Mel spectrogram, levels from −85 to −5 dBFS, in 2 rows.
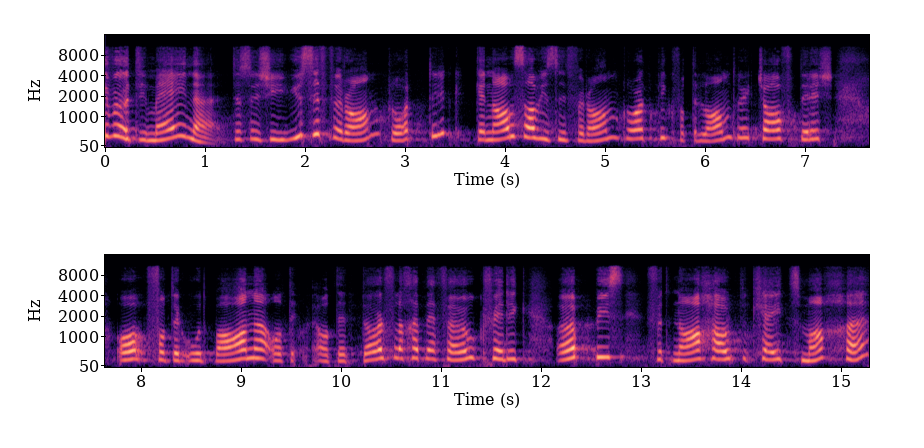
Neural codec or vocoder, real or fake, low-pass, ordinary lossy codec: codec, 16 kHz in and 24 kHz out, 0.9 kbps, LongCat-Audio-Codec, fine tuned four codebook decoder; fake; 10.8 kHz; none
